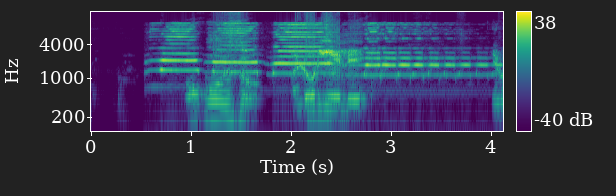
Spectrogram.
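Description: After a brief pause, a man's voice calls out over a steady, high, buzzy tone that sounds like an added sound effect or musical note; the tone holds on alone for the last second or so.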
